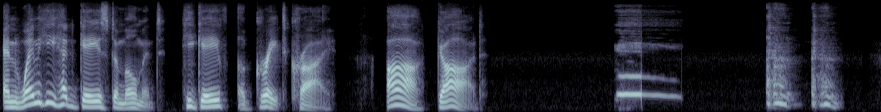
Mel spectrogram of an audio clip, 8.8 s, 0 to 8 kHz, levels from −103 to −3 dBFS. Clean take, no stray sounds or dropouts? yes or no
no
